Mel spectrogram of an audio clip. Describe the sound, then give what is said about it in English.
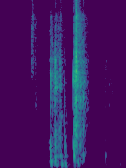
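A deck of oracle cards is shuffled for a July card reading: a quick papery flick, then two longer rustling riffles in a row, ending with a faint soft tap as the deck settles. “Give it one more shuffle”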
